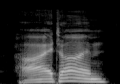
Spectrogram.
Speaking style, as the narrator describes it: grumbled Parkinson

